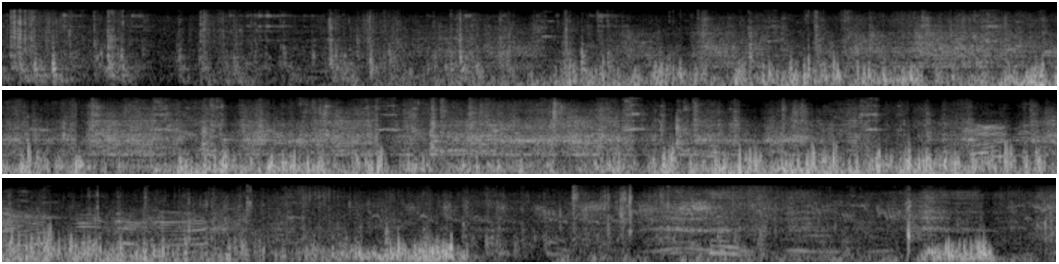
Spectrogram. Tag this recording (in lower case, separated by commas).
speech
